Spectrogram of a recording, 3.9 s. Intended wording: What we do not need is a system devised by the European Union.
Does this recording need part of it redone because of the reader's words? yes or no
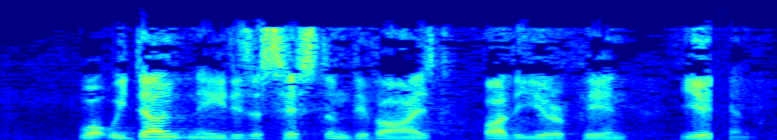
no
